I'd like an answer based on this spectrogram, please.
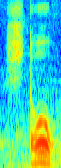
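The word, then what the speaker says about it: что: please remember the word which means what is pronounced as shto however we start when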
